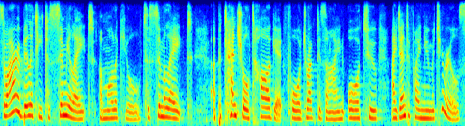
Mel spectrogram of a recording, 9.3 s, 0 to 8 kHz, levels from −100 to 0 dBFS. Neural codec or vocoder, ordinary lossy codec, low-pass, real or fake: none; Opus, 32 kbps; 7.2 kHz; real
